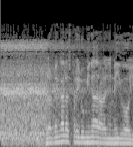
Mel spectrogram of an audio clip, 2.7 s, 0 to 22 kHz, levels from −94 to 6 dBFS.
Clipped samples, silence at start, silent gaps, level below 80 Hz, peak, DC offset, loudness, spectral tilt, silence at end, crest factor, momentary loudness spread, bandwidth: under 0.1%; 0 s; none; -42 dBFS; -2 dBFS; under 0.1%; -15 LUFS; -4 dB/octave; 0 s; 14 dB; 5 LU; 11.5 kHz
